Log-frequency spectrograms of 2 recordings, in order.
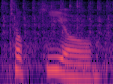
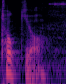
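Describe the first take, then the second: First: Each syllable is sounded out separately. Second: The syllables blend together smoothly. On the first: "it just basically sounding out all the syllables" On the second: "it blends it in more"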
